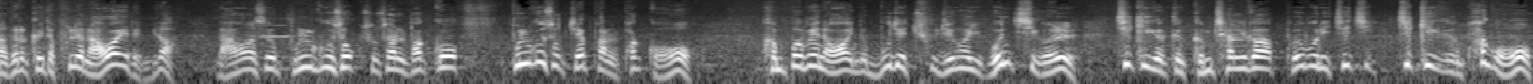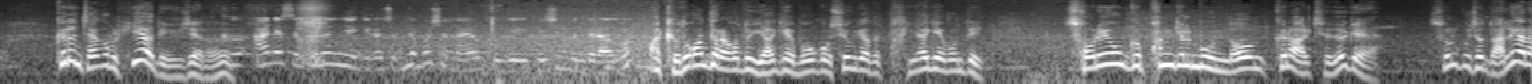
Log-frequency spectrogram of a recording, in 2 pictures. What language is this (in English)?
Korean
